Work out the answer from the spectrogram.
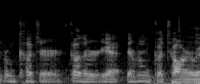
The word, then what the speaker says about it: Qatar: So this is like, so obviously Al Jazeera is I think they're from Qatar, yeah, they're from Qatar, right? Or Qatar, depending on how you like to pronounce it.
